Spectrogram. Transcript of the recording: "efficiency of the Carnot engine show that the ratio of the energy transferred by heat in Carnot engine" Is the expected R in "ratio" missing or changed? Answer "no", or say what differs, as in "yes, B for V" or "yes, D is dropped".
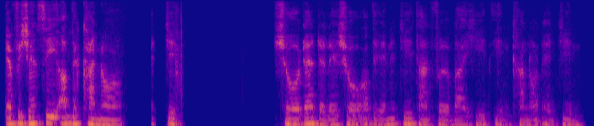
yes, L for R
